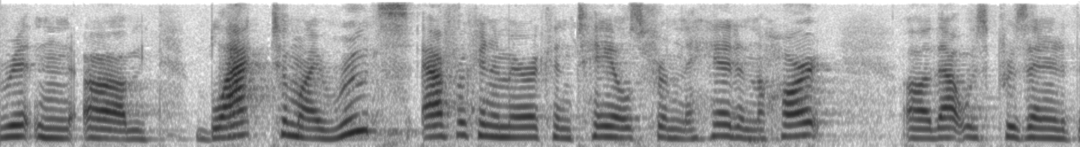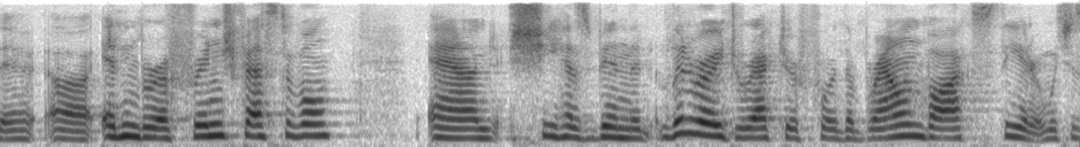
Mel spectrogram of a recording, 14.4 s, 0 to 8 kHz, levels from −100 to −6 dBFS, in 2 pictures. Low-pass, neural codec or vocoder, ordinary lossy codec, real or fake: 7.2 kHz; none; AAC, 32 kbps; real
